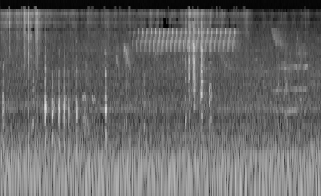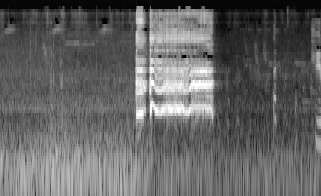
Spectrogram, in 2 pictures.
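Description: Loud squawking and crowing from a rooster erupts suddenly for a second or two, amid scattered bird calls and faint outdoor background noise.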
